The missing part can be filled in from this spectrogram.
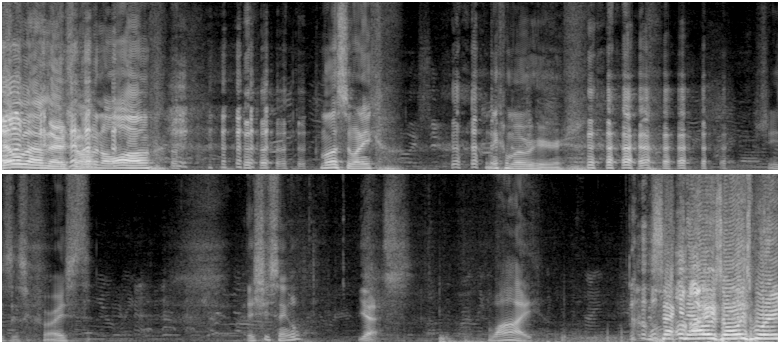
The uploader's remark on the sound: The gang is live from Naked Brewing Company.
